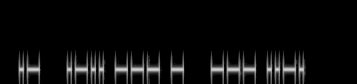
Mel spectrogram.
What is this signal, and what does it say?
Morse code, heard as a keyed tone, about 28 wpm, 700 Hz. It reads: A LOT OF
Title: Sets of 3 Words 30wpm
